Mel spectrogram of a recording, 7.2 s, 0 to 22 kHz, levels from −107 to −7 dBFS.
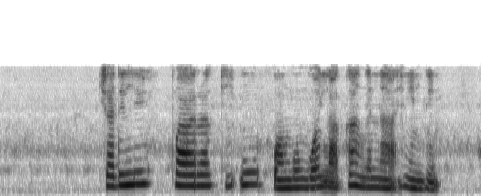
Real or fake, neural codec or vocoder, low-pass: fake; codec, 16 kHz, 16 kbps, FunCodec, trained on Chinese and English, 50 frames a second; 5.4 kHz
